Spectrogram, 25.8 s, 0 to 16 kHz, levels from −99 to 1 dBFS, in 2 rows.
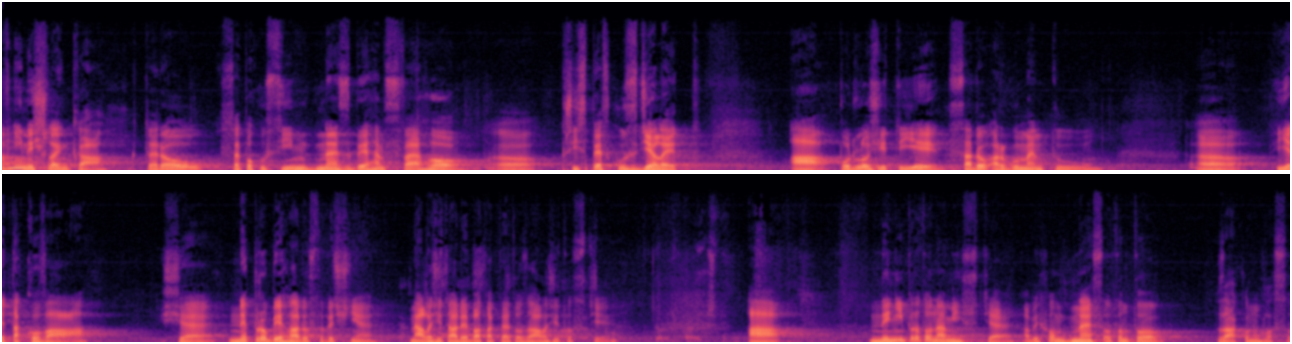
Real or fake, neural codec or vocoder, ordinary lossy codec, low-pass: real; none; MP3, 96 kbps; 14.4 kHz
